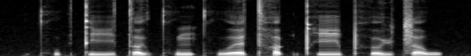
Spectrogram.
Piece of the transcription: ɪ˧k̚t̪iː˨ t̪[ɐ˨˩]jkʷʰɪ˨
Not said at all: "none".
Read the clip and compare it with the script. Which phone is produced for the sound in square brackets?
ɐ˨˥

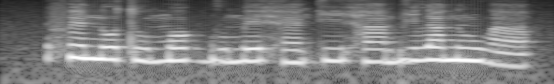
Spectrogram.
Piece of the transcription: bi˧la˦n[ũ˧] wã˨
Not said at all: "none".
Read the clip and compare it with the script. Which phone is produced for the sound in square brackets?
ũ˧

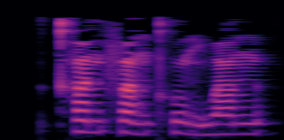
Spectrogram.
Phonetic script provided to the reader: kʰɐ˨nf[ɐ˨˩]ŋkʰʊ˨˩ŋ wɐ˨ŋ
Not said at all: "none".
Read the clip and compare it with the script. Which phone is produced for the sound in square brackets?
ɐ˨˩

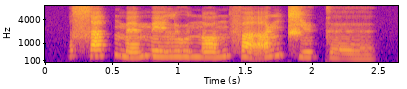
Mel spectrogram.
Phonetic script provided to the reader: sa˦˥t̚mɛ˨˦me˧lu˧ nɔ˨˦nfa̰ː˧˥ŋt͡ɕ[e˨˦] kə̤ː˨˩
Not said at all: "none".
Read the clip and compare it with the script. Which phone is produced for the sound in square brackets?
ɨ˨˦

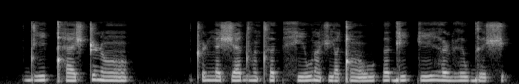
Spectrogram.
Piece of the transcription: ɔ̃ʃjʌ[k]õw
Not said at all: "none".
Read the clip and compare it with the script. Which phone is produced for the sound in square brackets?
ǃ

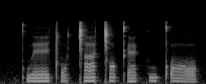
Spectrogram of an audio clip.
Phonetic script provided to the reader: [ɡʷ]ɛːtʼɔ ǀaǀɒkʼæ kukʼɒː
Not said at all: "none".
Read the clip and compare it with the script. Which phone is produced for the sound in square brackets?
kʷʼ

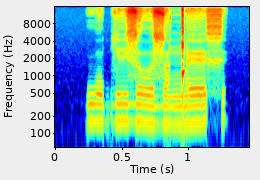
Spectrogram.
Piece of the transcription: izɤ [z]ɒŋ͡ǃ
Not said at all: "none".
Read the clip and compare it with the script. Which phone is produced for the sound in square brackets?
z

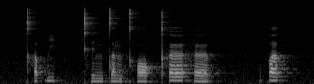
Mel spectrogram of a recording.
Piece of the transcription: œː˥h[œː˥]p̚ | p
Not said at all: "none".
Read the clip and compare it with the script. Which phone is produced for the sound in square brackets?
œː˨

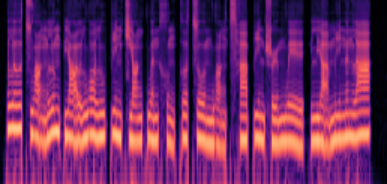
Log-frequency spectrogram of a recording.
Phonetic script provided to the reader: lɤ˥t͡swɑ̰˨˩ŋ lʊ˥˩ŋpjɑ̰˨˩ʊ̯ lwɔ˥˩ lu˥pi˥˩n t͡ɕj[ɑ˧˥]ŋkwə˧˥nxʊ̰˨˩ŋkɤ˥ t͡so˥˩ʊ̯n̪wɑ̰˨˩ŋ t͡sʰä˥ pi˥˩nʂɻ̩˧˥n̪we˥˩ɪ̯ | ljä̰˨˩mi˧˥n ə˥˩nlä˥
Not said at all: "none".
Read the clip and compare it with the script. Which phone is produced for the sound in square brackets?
ɑ˧˥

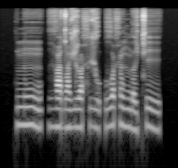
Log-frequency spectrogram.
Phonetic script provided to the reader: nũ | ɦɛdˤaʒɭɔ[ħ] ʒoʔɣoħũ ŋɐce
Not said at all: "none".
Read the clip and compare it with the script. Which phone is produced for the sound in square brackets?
ħ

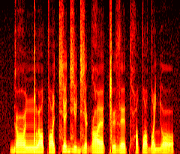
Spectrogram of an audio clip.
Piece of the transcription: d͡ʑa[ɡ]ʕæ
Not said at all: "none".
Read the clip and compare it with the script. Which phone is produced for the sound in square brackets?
ɡ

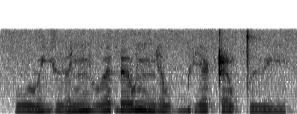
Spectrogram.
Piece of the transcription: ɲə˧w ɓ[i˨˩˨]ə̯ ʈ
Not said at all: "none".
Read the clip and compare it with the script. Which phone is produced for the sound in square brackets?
i˧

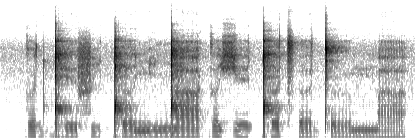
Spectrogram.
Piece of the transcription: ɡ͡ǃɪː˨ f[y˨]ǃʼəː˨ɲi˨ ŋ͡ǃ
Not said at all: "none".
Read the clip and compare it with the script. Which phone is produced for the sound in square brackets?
i˨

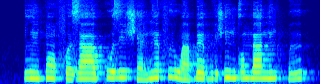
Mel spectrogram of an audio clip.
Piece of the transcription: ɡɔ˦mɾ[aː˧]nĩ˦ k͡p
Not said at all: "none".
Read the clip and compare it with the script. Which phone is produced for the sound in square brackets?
aː˦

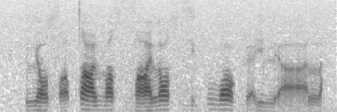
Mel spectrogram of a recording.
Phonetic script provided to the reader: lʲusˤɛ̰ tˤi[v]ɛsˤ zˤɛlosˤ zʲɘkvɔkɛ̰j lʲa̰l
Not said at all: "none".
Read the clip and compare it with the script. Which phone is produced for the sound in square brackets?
v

